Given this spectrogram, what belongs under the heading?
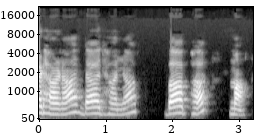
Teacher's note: इनको घोष व्यंजन भी बोलते हैं, जिनमें कंपन पैदा होता है। साथ में आपके अंतस्थ व्यंजन आ जाते हैं इसमें य र ल व, और साथ में ह जो आपका उष्म व्यंजन है वो आपका सघोष में आएगा, यानी कि कंपन पैदा होता है बोलते समय।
